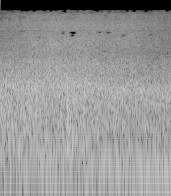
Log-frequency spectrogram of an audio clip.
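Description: Stormy sea waves roar in a horror adventure audio drama, a dense, loud, continuous wash of surf and wind-like rumble with no voices.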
